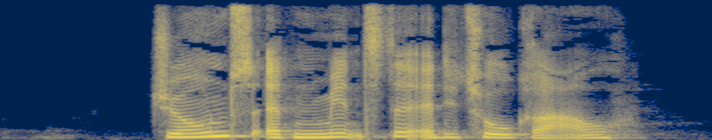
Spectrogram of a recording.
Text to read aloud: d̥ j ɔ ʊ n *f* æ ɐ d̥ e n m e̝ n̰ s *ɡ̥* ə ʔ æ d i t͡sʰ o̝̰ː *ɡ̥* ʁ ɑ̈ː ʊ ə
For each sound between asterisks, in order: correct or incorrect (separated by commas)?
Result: incorrect, incorrect, correct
